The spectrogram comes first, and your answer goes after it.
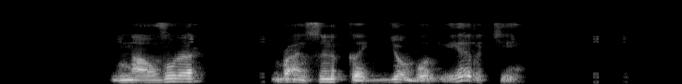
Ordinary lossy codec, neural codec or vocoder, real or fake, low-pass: MP3, 64 kbps; codec, 24 kHz, 0.9 kbps, WavTokenizer, medium music audio release; fake; 7.2 kHz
